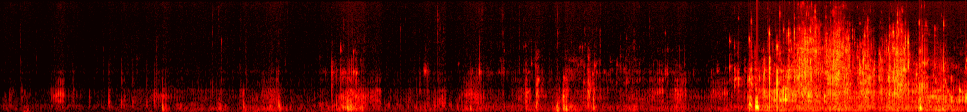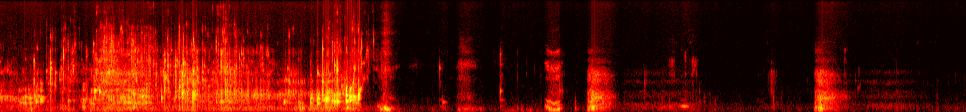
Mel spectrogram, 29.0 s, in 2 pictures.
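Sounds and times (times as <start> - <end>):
underwater bubbling and rushing: 6.9 - 20.0.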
